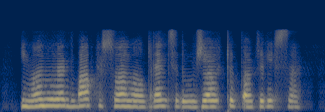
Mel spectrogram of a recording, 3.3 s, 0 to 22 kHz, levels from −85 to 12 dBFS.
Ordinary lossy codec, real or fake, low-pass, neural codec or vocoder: none; fake; 7.2 kHz; codec, 16 kHz, 0.5 kbps, FreqCodec, smaller model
